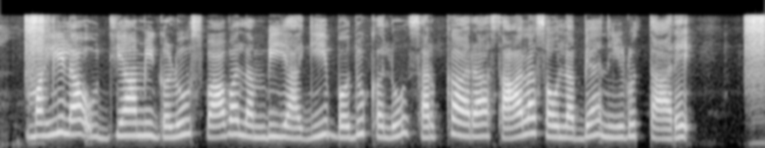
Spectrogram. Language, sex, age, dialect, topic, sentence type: Kannada, female, 18-24, Mysore Kannada, banking, statement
